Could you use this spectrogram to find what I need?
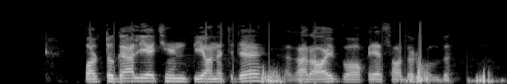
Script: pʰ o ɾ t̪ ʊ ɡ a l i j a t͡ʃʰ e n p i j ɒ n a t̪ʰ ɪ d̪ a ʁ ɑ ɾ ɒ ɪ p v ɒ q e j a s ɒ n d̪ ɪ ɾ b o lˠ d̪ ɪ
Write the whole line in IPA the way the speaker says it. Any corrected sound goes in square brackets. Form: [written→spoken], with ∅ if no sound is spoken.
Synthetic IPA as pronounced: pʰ o ɾ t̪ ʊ ɡ a l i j a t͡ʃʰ e n p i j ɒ n a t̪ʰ ɪ d̪ a ʁ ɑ ɾ ɒ ɪ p v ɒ q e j a s ɒ [n→∅] d̪ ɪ ɾ b o lˠ d̪ ɪ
